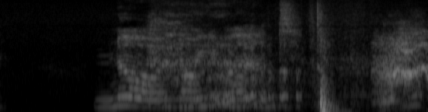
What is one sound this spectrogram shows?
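A young woman shrieks with laughter.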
